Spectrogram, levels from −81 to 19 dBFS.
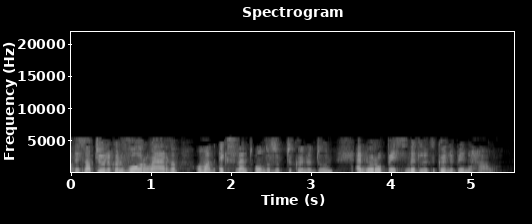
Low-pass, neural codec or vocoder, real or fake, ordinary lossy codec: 5.4 kHz; none; real; MP3, 24 kbps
